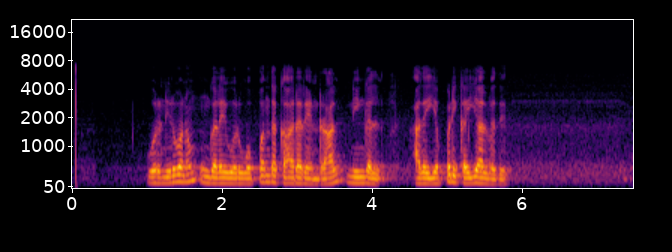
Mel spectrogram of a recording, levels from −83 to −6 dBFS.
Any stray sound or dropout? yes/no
no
